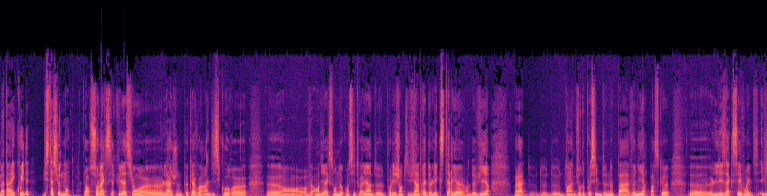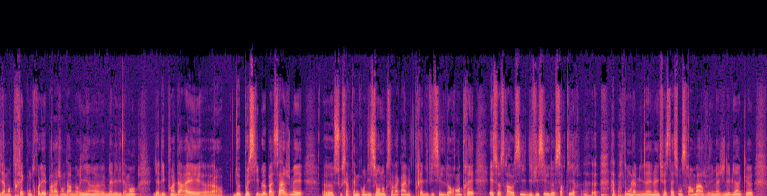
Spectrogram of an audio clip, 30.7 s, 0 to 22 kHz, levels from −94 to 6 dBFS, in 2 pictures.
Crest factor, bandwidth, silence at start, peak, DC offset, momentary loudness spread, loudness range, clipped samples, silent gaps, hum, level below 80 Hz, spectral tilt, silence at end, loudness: 16 dB; 16 kHz; 0 s; 0 dBFS; under 0.1%; 7 LU; 2 LU; under 0.1%; none; none; -42 dBFS; -5 dB/octave; 0 s; -16 LUFS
